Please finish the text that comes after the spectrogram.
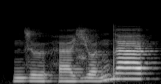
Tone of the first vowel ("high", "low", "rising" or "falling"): low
